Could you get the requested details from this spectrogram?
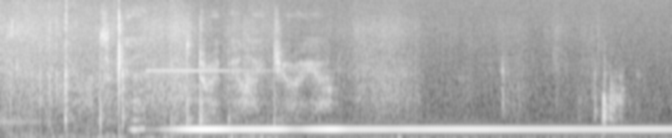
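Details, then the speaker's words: Simulated ASMR cranial nerve exam roleplay: tuning fork placed right behind the ear, then repositioned, listener reporting when sound stops, repeated on the other ear: Rinne hearing test. "now I will put uh the tuning fork right behind your ear. Uhhuh. And uh we'll do the same test. So you will simply let me know uh when you stop hearing the sound."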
